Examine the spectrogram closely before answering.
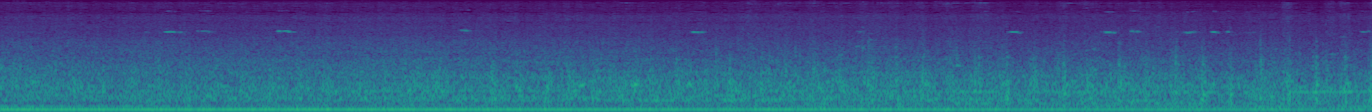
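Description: A bulldozer engine rumbles steadily.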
